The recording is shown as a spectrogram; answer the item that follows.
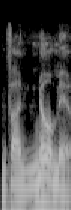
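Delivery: vanomer with stress on penultimate syllable "no". Hebrew reading lesson, teacher reminds the learner: stress on no in vanomer. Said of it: "Be sure to put stress on the uh, penultima here".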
